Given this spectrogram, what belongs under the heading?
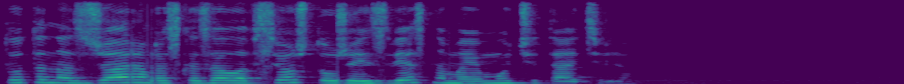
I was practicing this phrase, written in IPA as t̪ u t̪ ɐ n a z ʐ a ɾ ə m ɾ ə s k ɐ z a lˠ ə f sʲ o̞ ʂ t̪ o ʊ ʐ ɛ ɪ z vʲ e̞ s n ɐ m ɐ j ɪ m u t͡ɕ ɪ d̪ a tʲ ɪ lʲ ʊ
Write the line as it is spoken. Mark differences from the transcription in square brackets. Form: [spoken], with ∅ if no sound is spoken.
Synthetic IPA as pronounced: t̪ u t̪ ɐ n a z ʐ a ɾ ə m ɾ ə s k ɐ z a lˠ ə f sʲ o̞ ʂ t̪ o ʊ ʐ ɛ ɪ z vʲ e̞ s n [ə] m [ə] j ɪ m u t͡ɕ ɪ [t̪] a tʲ ɪ lʲ ʊ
